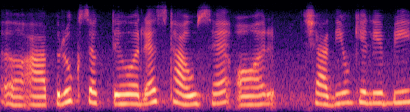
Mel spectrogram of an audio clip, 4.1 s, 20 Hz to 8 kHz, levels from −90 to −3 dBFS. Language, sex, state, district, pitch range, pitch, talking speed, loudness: Hindi, female, Bihar, Lakhisarai, 235-280 Hz, 260 Hz, 205 wpm, -16 LUFS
